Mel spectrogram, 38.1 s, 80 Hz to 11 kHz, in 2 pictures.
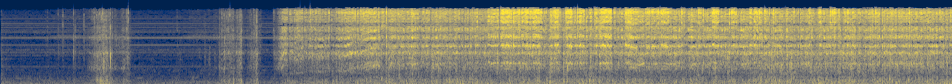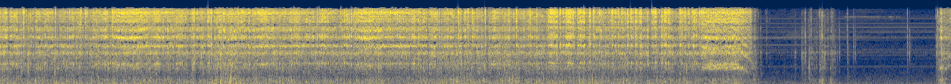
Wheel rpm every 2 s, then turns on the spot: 0, 10, 30, 170, 230, 230, 230, 230, 230, 230, 230, 230, 230, 230, 230, 230, 220, 30, 10.
34-38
